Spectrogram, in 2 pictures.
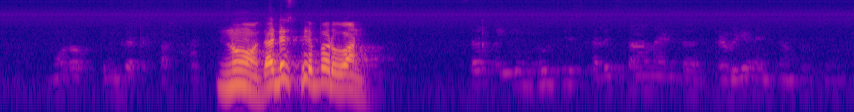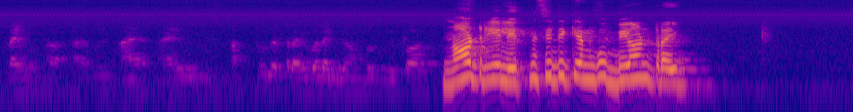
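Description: A man lectures with animation into a microphone.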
